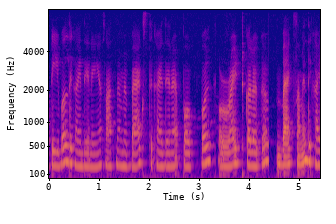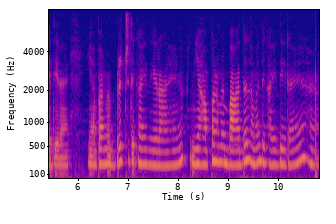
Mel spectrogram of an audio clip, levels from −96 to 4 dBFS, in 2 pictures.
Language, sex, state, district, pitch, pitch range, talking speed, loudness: Hindi, female, Bihar, Gaya, 215 Hz, 195-235 Hz, 220 wpm, -36 LUFS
